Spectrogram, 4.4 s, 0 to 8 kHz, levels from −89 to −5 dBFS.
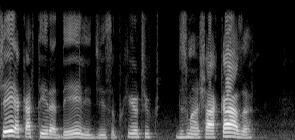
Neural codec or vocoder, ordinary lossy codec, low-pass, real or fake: none; none; 7.2 kHz; real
